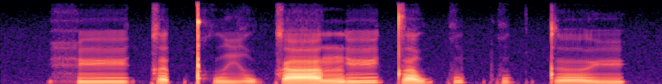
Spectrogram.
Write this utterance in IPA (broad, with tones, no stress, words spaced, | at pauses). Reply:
hyː˥ kɐ˧t̚kʷʰiː˨˩wkaː˨˥ n̪yː˥t̪ɐ˧wkʷɐ˥p̚kʷɪ˨˥k̚ t̪ɵ˨˥ɥ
